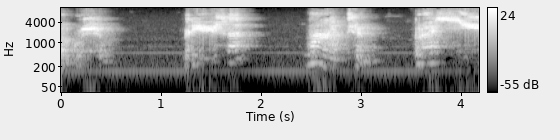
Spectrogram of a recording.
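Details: A talking African grey parrot from Russia, a talking-bird championship competitor, gives four bright, raspy bursts of mimicked speech, about one every second and a quarter, over a faint indoor hum.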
